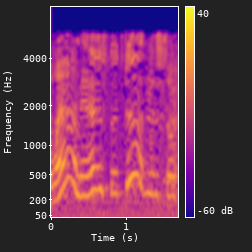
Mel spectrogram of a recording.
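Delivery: imitating a wasted friend, lightly voiced, breaking into laughter; mock drunk stoner. Friend gawking at the bent axle, mock drunk and laughing. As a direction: play the stoned buddy gawking at the wreck, half laughing.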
